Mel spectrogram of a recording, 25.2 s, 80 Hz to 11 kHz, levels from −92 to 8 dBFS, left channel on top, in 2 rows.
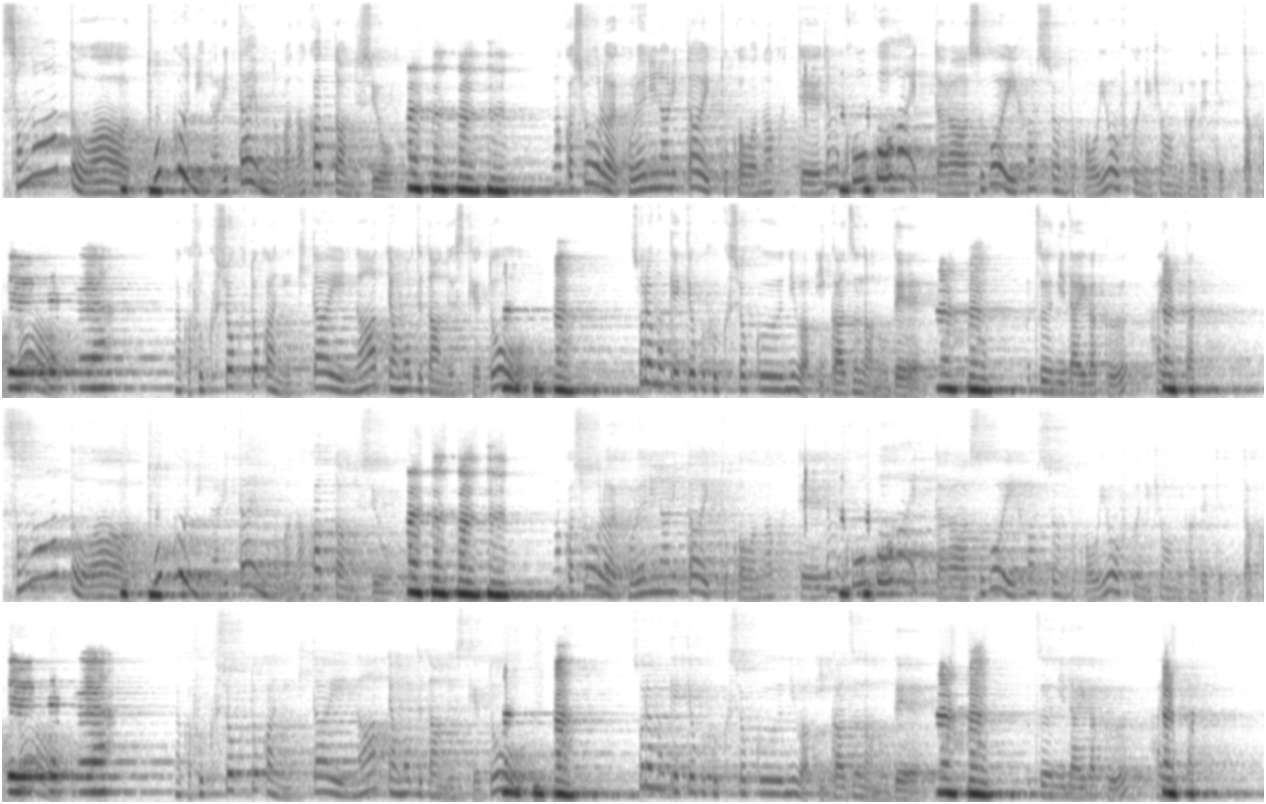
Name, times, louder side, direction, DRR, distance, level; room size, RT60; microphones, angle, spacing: voice 1, 0.0-3.9 5.5-12.1 12.4-13.2 14.3-17.8 19.0-21.8 23.0-23.9 24.2-24.5, left 3 dB, 80° left, 8 dB, 0.7 m, -35 dB
voice 2, 1.2-1.6 4.0-5.1 8.4-8.7 12.7-13.7 17.6-18.4 22.0-22.6 24.2-24.5, right 2 dB, 25° right, 15 dB, 0.4 m, -19 dB
28.5 x 13.5 x 9.0 m, 2.8 s
head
